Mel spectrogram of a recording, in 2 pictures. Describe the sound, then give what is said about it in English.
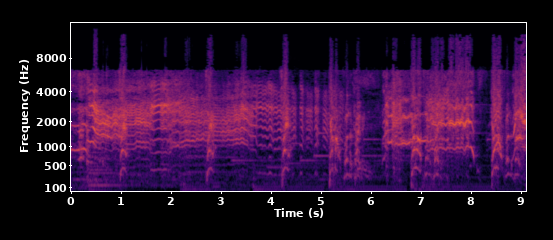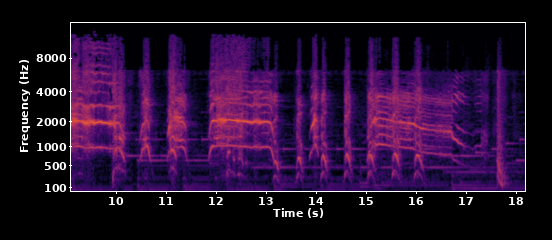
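A woman screams in loud, high-pitched, strained bursts, one after another with brief gaps, sustained for the whole stretch, during an exorcism after a man sprays her with a spray. “And then he sprays in the area of her vagina, and she starts screaming because obviously the demon's burning in her vagina, oh, right?”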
